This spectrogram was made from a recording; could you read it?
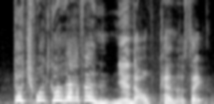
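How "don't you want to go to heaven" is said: acted, very high, loud, excited, peppy preacher voice. Showing how a monotone presenter should get people excited, with an excited, peppy delivery. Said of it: "gotta get people excited and be like".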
